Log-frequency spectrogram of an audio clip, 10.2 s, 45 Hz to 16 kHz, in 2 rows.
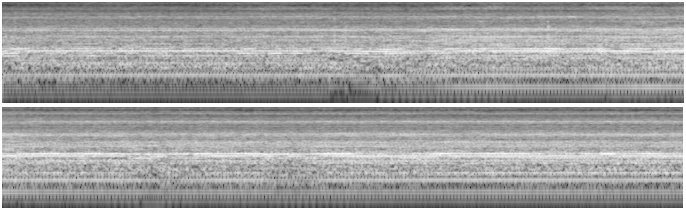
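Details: Echo ES-210 two-stroke leaf blower, about 20 years old, after repair for RPM surging, primed: high steady full-throttle wail around 7,100 rpm with no surging or hunting; running clean and healthy.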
